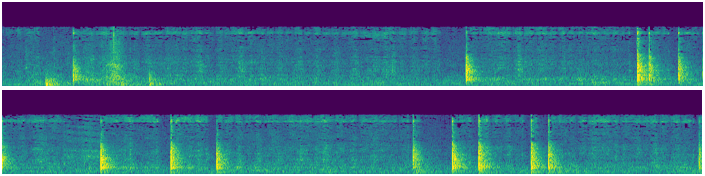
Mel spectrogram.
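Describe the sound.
Writing on a board: faint, irregular scratching strokes, many short sharp marks in quick bursts with brief pauses between them.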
